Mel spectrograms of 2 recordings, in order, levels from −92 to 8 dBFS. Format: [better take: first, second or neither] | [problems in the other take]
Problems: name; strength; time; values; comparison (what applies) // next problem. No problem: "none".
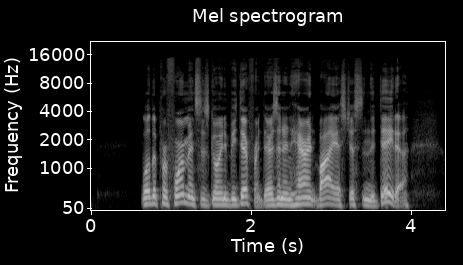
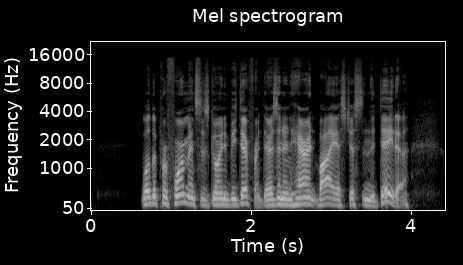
neither | none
